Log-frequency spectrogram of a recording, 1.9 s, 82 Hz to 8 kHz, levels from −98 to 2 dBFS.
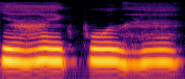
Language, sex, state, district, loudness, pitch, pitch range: Hindi, female, Jharkhand, Palamu, -13 LUFS, 225 Hz, 220-235 Hz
